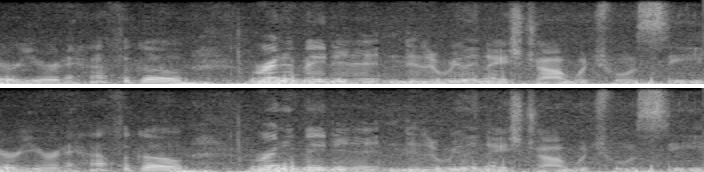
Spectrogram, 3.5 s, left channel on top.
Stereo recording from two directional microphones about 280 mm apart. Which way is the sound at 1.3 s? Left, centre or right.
Centre.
